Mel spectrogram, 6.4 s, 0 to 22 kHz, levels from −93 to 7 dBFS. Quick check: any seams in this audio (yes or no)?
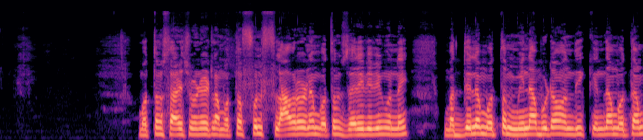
no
